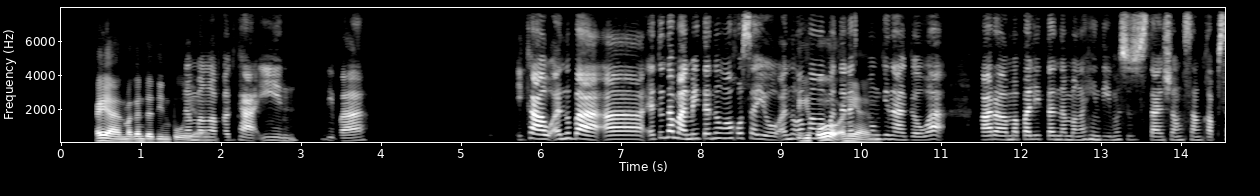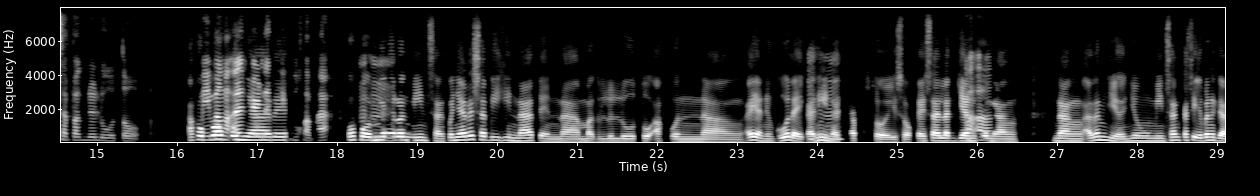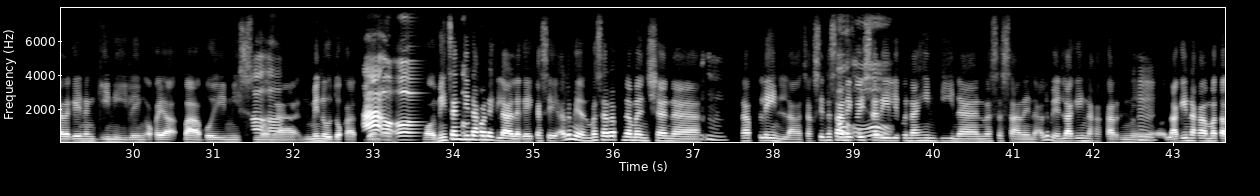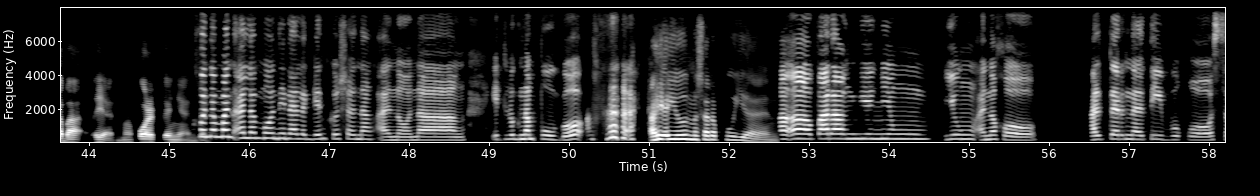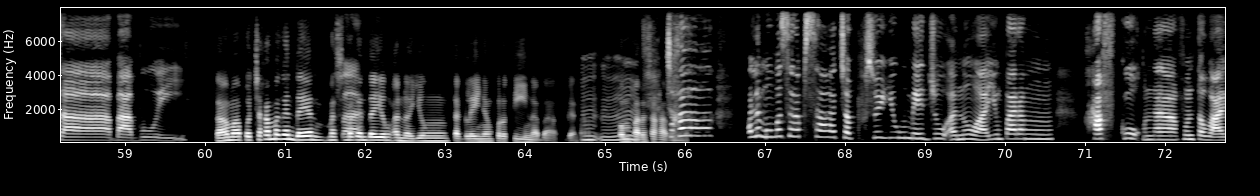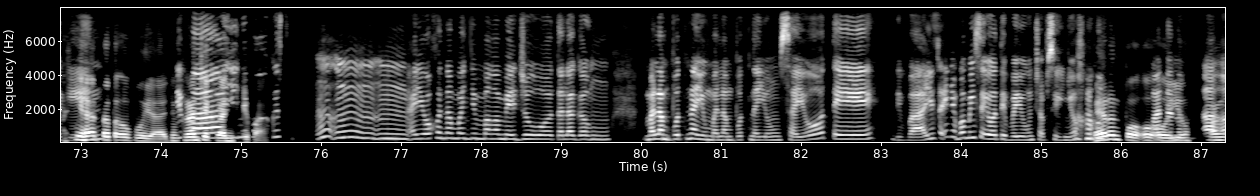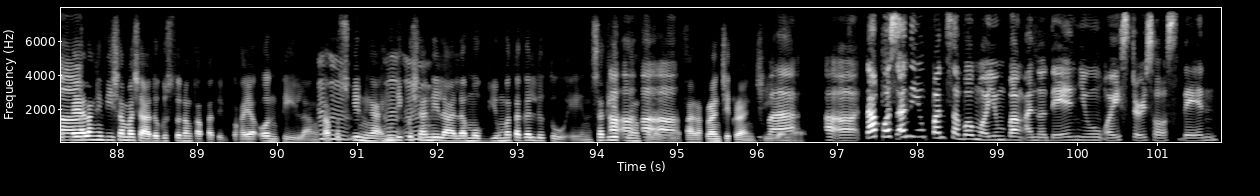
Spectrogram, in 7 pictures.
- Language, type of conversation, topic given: Filipino, unstructured, Ano ang mga simpleng paraan para gawing mas masustansiya ang pagkain?
- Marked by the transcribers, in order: tapping; distorted speech; static; laugh; laughing while speaking: "Ah, 'yan totoo po 'yan"; laugh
